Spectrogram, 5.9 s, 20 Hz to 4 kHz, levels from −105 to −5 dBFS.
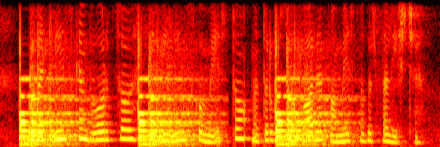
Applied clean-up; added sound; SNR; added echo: none; Organ; -5 dB; none.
